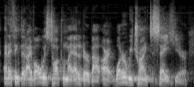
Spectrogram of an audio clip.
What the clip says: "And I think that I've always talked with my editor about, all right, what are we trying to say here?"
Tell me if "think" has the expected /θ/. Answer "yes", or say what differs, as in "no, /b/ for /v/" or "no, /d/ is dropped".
yes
